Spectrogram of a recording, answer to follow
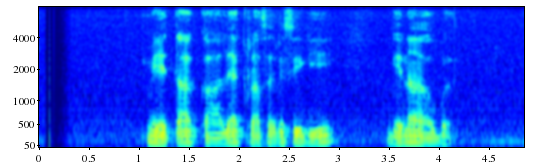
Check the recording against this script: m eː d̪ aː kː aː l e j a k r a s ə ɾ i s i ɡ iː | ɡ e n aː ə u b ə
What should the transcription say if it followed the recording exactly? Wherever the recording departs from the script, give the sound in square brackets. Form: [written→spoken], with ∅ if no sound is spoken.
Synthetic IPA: m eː [d̪→t̪] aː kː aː l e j a k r a s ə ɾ i s i ɡ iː | ɡ e n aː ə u b ə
